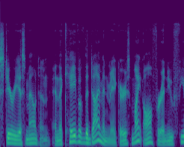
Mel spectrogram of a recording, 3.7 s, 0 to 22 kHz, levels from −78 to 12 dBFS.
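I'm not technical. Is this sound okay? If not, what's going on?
Yes, no faults to report.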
